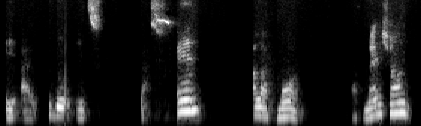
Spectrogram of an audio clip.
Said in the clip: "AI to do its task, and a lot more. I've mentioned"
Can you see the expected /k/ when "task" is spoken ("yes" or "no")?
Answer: no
